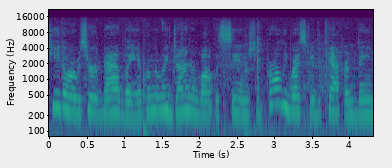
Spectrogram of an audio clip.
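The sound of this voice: Pitch moves with ordinary variation. The delivery is an unforced reading voice.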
